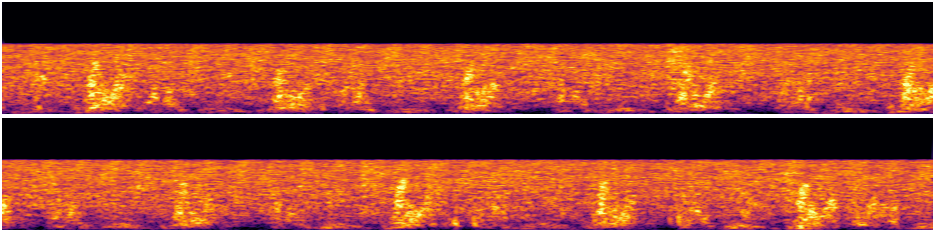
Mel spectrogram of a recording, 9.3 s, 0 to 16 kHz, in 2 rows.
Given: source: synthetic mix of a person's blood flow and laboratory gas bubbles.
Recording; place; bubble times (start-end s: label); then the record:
Doppler ultrasound of blood flow; precordium
0.00-0.04 s: bubbles
0.14-0.22 s: bubbles
1.50-1.64 s: bubbles
6.88-7.14 s: bubbles
7.97-8.12 s: bubbles
8.35-8.42 s: bubbles
8.89-9.14 s: bubbles
From the record:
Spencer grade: 2 (many but less than half of the cardiac periods contain bubble signals, singularly or in groups); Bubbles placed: only in the low amplitude regions of the cardiac cycle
